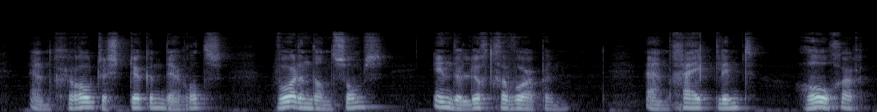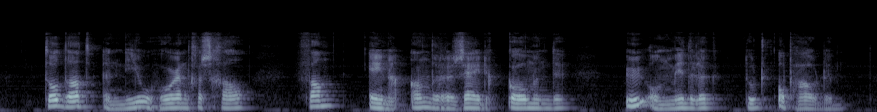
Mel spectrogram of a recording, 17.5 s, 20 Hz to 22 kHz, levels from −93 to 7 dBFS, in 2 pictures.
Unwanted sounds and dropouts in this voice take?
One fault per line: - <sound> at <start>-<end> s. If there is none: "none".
none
